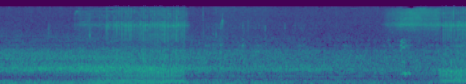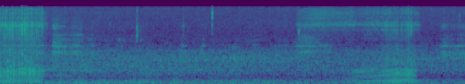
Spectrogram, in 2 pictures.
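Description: A Boston Terrier puppy snores in low, rasping breaths that swell and fade every few seconds.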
